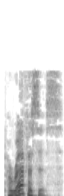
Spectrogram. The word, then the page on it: paraphysis: British English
